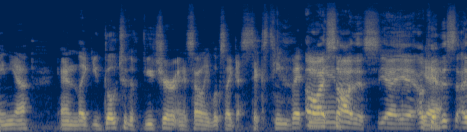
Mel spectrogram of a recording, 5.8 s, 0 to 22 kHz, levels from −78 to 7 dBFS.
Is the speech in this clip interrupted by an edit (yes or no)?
no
